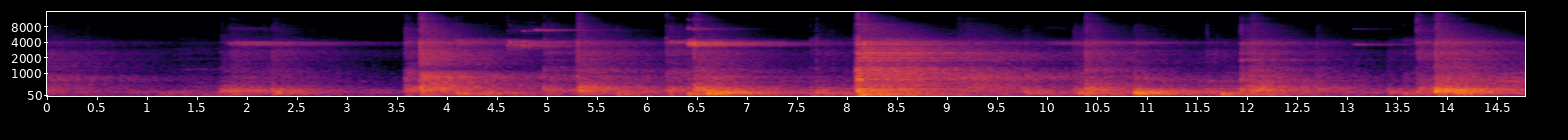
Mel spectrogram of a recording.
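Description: Squash rally: the ball cracks off rackets and walls about every one to two seconds, each hit ringing around the enclosed court. Shoes squeak briefly on the hardwood floor between hits.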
